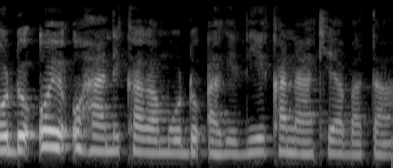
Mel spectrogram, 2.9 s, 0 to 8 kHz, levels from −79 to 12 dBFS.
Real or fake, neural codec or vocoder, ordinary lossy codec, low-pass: real; none; MP3, 32 kbps; 7.2 kHz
